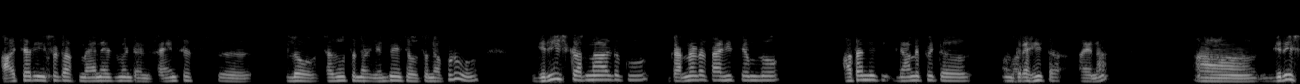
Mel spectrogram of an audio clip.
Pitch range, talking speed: 155-190 Hz, 90 wpm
